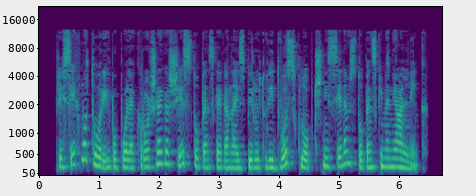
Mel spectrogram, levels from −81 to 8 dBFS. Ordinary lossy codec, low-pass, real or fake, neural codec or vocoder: AAC, 32 kbps; 19.8 kHz; real; none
